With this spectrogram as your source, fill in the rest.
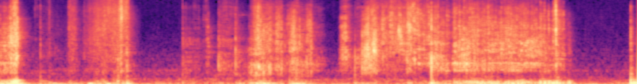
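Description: A round pastel paper hand fan with a bamboo handle, thin and flat, is scratched by long nails. Dry, bright scratching and rasping come in uneven bursts with short pauses between them, and a sharp tick lands at the very end.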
